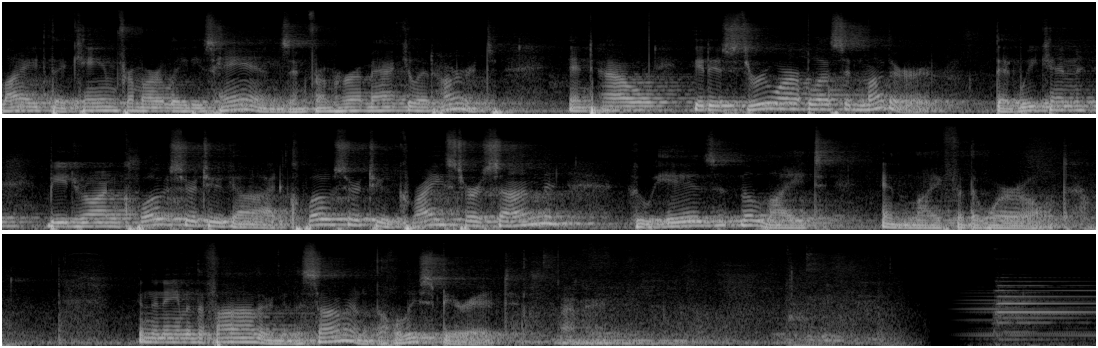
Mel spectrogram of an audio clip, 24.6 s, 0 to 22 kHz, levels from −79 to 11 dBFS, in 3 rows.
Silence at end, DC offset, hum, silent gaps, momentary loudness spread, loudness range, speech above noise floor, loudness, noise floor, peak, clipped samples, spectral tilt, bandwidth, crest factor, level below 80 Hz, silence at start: 0 s; under 0.1%; none; 23.38-23.45 s; 15 LU; 6 LU; 21 dB; -24 LUFS; -43 dBFS; -4 dBFS; under 0.1%; -8.5 dB/octave; 14.5 kHz; 20 dB; -34 dBFS; 0 s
